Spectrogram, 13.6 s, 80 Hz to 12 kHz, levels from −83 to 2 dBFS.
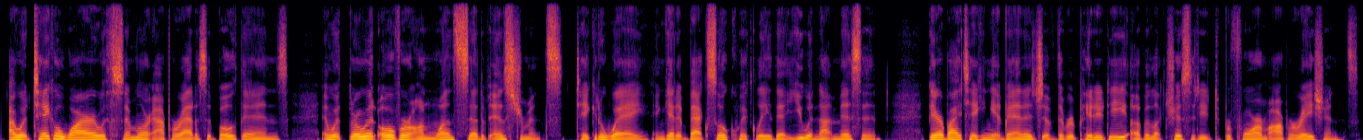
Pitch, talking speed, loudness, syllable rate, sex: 155 Hz, 205 wpm, -18 LUFS, 6.0 syllables/s, female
